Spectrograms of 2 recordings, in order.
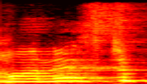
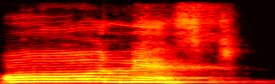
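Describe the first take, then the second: First: The word starts with an audible h sound. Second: The word starts with a vowel, no h. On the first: The speaker calls it wrong. "इसको हम हॉनेस्ट pronounce नहीं करते हैं" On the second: The speaker calls it right. "एच silent है यहाँ पे, तो इसको हम ऑनेस्ट बोलते हैं"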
